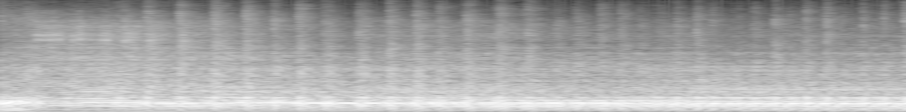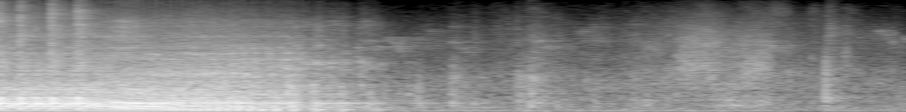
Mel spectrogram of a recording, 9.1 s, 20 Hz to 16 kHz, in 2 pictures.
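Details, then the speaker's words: 1972 Suzuki TS250, just acquired, started on choke: strained droning note for a few seconds, then falls away instead of picking up; hesitates coming off idle to eighth throttle, owner suspects a plugged pilot jet. "I think you could you could kind of hear it in the way the engine it just didn't want to take the fuel so my first thought is we've got pilot jet that's plugged up it's just not one to transition from that about idle to eighth"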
